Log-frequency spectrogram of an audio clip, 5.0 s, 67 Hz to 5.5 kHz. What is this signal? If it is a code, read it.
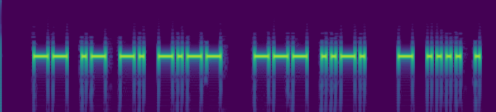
Morse code, heard as a keyed tone, about 25 wpm, 600 Hz. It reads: MANY OF THE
